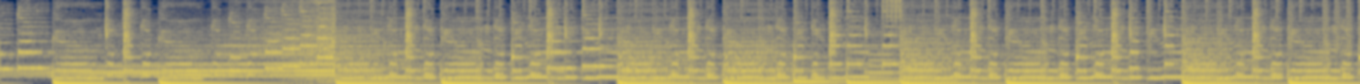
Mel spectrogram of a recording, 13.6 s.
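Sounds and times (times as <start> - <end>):
chill trap ringtone: 0.2 - 13.4.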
